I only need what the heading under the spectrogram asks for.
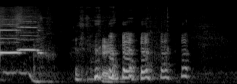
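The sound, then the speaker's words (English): A short, breathy pan flute tune: a held note that slides downward, followed by a quick run of five or so bright, separate notes, played fairly loud with no talking. “And I'm going to try and play my pan flute at him, but I know it's not going to work.”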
